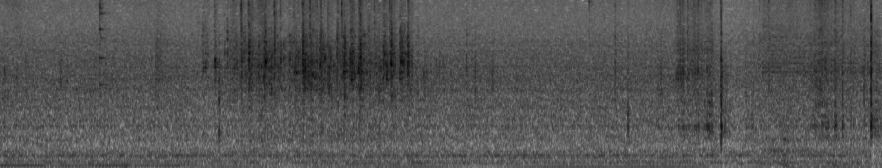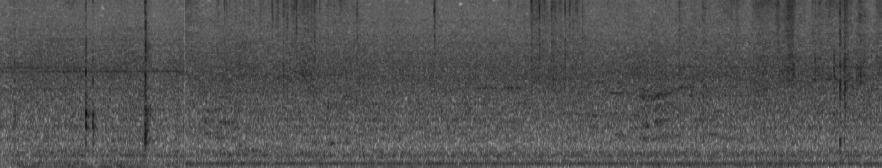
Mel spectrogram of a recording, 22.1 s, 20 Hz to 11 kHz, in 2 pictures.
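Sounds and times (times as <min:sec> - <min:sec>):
low machine hum: 0:00.0 - 0:22.0.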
